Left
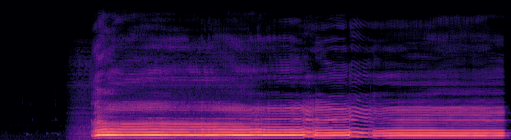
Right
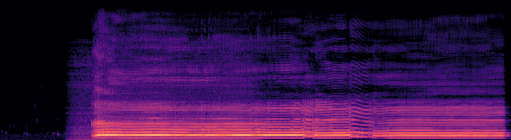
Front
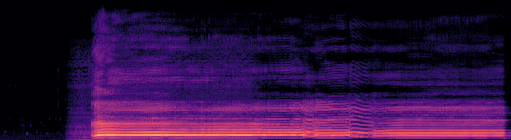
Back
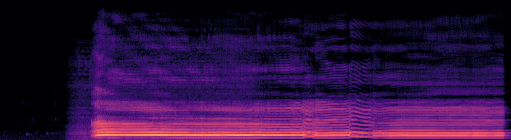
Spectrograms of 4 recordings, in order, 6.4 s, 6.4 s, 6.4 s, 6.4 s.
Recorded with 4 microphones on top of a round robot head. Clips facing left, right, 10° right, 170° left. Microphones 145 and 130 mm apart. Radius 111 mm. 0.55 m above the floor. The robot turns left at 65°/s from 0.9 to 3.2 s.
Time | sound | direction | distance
1.1 | a scream | 20° right | 0.9 m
